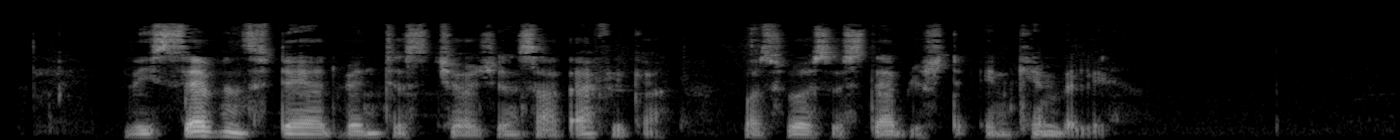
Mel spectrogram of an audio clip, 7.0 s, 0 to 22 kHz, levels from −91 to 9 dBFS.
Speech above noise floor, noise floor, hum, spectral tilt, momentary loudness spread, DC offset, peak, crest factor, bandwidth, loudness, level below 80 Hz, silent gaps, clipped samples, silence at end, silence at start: 42 dB; -77 dBFS; none; -3 dB/octave; 18 LU; under 0.1%; -12 dBFS; 24 dB; 11.5 kHz; -35 LUFS; -74 dBFS; none; under 0.1%; 1.45 s; 0.6 s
